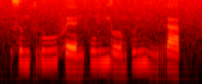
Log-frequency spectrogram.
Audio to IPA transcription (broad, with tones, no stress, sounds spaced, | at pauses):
s ɯ˧ ŋ k r uː˦˥ f ɛː˩˦ n k w i˦˥ n j ɤː˨˩ m p ɯ˦˥ ŋ m iː˨˩ r a˨˩ p̚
